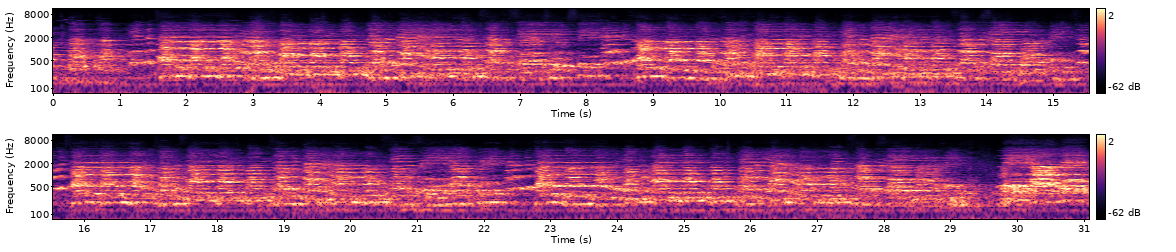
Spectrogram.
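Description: Mixed high school choir singing a choral piece in parts, in phrases several seconds long with brief breaks between them.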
